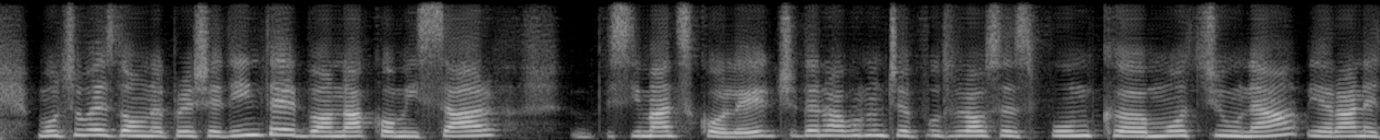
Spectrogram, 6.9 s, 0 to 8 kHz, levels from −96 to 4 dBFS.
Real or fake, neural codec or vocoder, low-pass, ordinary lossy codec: fake; codec, 16 kHz, 0.3 kbps, FocalCodec; none; none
